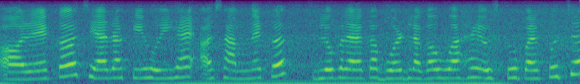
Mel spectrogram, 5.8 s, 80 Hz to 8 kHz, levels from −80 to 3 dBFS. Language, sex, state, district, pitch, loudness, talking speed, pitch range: Hindi, female, Bihar, Patna, 300 Hz, -17 LUFS, 215 wpm, 290-330 Hz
